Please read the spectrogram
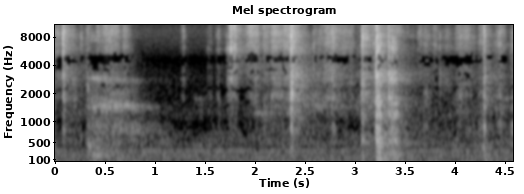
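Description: Scissors cutting open cardboard packaging: a handful of irregular snips and crinkles, the sharpest about three seconds in.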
